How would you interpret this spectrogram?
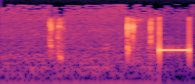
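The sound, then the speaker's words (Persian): A few soft clicks and line crackles, then a single loud, steady mid-pitched beep of a telephone busy tone after a listener's call to a phone-in show was disconnected; it cuts off abruptly. No one speaks. “ښه یو بل اوریدونکو راخلو د تماس قطع شوې ده.”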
